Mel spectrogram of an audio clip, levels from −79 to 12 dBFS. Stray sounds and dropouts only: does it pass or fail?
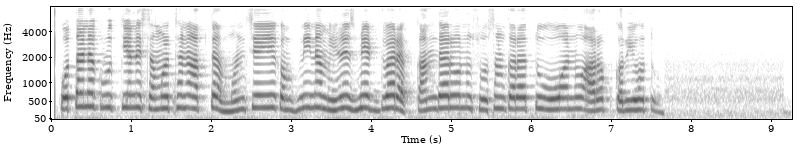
pass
